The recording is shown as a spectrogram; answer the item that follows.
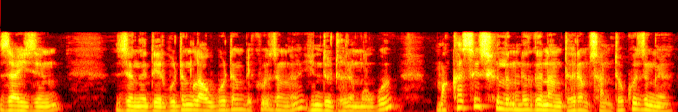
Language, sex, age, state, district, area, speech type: Bodo, male, 45-60, Assam, Udalguri, urban, spontaneous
